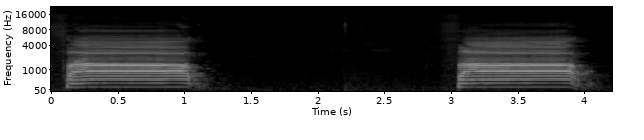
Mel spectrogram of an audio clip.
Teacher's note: سا کو پڑھتے وقت اپنی زبان کو اوپر والے دانتوں کے نیچے رکھنا ہے، پھر پڑھنا ہے، اور اس میں سیٹی کی آواز بالکل نہیں آنی چاہیے۔ سا، زبان کو اوپر والے دانتوں کے نیچے رکھ کے پڑھیں۔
